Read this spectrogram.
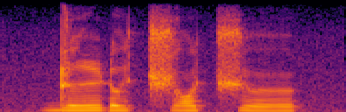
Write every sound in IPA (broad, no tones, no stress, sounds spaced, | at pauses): ɖ i ɽ ɨ t͡ʃ ɔ t͡ʃ ø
